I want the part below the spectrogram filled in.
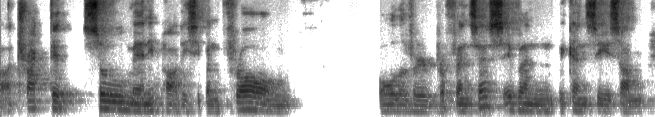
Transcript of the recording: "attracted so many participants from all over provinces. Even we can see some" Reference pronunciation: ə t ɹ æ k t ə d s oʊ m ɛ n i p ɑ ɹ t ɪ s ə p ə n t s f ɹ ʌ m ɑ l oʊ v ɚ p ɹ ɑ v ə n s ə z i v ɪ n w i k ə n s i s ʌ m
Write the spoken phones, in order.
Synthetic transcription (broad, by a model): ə t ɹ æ k t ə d s oʊ m ɛ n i p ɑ ɹ t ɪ s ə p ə n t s f ɹ ʌ m ɑ l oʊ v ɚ p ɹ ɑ f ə n s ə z i v ɪ n w i k ə n s i s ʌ m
